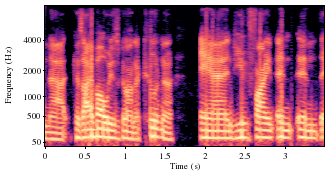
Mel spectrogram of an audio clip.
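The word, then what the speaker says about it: Acuña: So it definitely is Ronald Acuna, just for people.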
